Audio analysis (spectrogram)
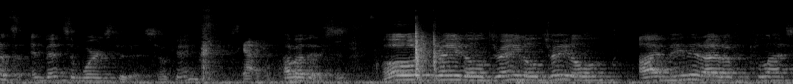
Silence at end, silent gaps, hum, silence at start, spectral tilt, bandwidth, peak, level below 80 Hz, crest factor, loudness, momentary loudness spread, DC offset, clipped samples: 0 s; none; none; 0 s; -6 dB/octave; 16.5 kHz; -8 dBFS; -48 dBFS; 26 dB; -34 LUFS; 12 LU; under 0.1%; under 0.1%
